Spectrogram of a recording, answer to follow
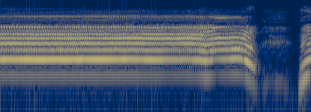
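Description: A man's voice belting one long, loud, high note from anger in an improvised vocal release. The note is held steady, then slides down in pitch and breaks off near the end.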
